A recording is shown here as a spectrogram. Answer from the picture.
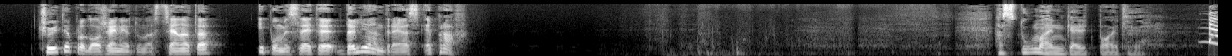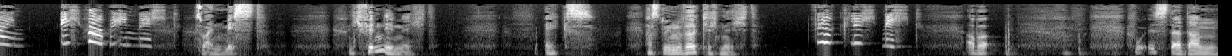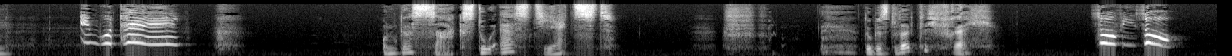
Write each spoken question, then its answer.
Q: Чуйте продължението на сцената и помислете дали Андреас е прав.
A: Портмонето на Андреас не е у екс.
